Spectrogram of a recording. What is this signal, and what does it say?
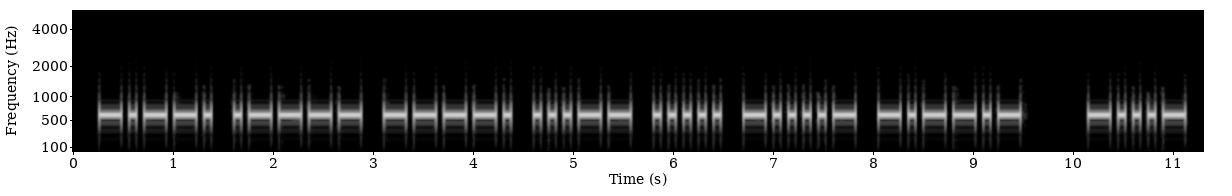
Morse code, heard as a keyed tone, about 16 wpm, 600 Hz. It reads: <KN>1935-) <BT>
